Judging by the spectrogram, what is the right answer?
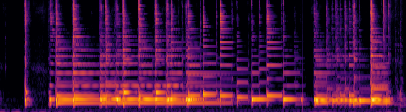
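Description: Loog soprano ukulele strummed: a single pluck, then a run of strummed chords from about a second in, changing chords as it goes, with a brief gap about two-thirds through.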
